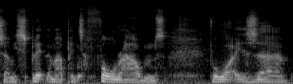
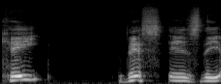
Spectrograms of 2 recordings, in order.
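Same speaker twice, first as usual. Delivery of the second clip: full-on loud, high, drawn-out shout; 8 semitones higher, 8 dB louder than usual. Introducing the next album in a review, the host is shouting. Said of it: "I don't know why I'm shouting".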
